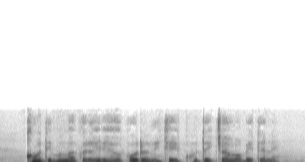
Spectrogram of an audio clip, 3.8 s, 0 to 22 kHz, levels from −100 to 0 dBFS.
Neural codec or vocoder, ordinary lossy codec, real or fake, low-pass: codec, 16 kHz, 1 kbps, FunCodec, trained on LibriTTS, 50 frames a second; Opus, 64 kbps; fake; 7.2 kHz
